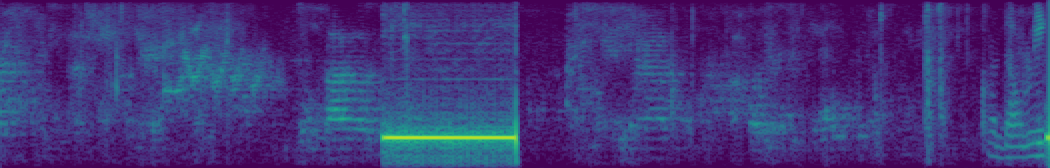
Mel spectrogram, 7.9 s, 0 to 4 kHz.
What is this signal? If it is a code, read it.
Ringback tone (Europe, 425 Hz), with speech.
